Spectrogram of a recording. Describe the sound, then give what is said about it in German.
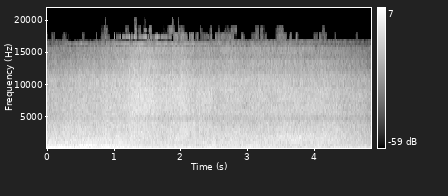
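A geyser erupts with a steady, loud rushing hiss, a dense wall of spraying water and steam that holds constant for several seconds before easing slightly at the end. “Manchmal hört man natürlich auch was, manchmal hört man Geräusche und oft genug sind das Geräusche, die man nicht sofort zuordnen kann. Zum Beispiel Geysire.”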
